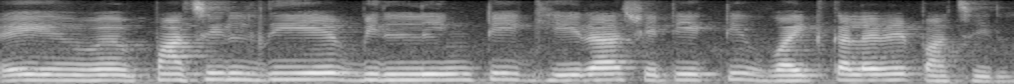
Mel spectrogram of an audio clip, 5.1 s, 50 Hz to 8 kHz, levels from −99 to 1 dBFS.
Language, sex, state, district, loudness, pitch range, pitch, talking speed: Bengali, female, Jharkhand, Jamtara, -15 LUFS, 190-210 Hz, 205 Hz, 120 wpm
